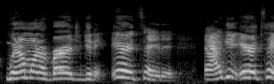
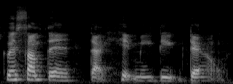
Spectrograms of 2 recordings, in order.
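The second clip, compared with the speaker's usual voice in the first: normal talking voice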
